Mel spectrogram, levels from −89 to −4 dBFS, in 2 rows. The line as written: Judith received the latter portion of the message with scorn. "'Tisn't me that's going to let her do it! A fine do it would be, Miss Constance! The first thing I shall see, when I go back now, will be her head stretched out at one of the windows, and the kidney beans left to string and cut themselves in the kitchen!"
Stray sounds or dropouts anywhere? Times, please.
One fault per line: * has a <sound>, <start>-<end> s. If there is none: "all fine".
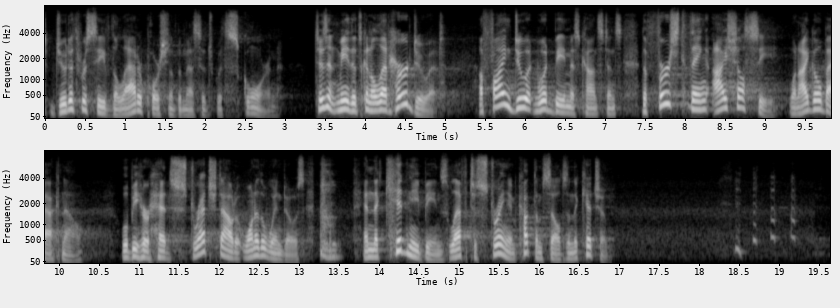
* has a cough, 13.3-13.6 s
* has a laugh, 18.2-19.3 s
